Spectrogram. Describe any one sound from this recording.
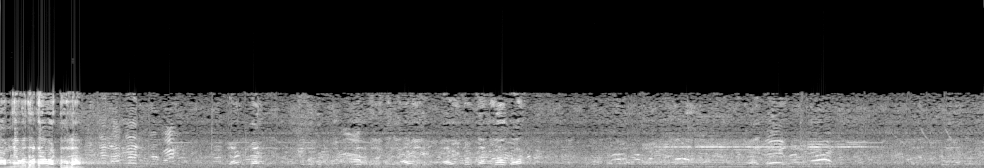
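A crowd of people chatter and call out in the distance.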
